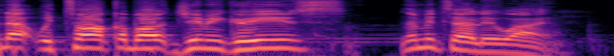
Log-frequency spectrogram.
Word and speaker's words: Greaves: Or Greaves, if you want to pronounce it. Greaves. In St. Vincent, we pronounce it Graves. Don't know why. But Jimmy Greaves, I think it's Greaves.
